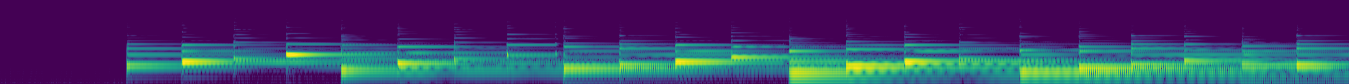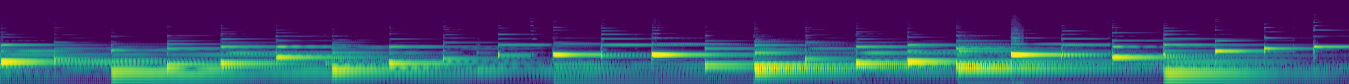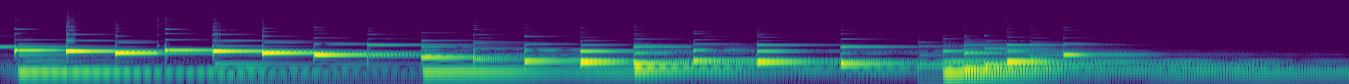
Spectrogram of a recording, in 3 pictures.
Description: Harpist
Classical and Wedding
